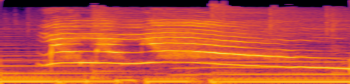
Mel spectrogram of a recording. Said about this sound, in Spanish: Échale unos maullidos, ….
